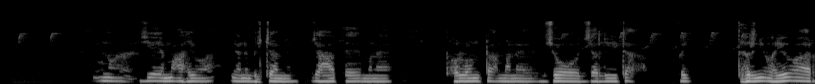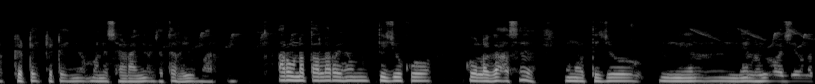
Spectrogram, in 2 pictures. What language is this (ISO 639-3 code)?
sat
